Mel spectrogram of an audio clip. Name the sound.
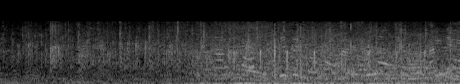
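audience applause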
